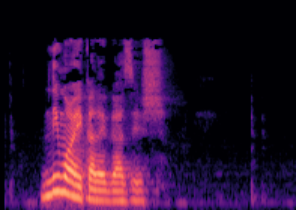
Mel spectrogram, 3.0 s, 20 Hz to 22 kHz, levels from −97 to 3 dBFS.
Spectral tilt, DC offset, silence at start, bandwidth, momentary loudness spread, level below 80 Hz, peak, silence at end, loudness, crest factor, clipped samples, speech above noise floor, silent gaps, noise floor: -5.5 dB/octave; under 0.1%; 0.4 s; 11.5 kHz; 19 LU; -66 dBFS; -4 dBFS; 1.4 s; -19 LUFS; 18 dB; under 0.1%; 53 dB; none; -72 dBFS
